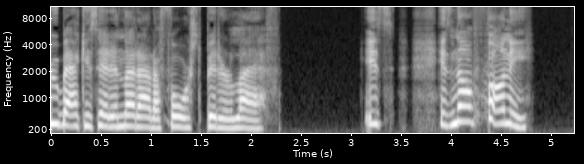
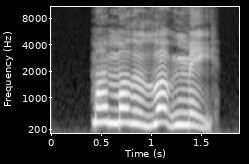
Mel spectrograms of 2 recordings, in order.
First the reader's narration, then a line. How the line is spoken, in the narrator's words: I cried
